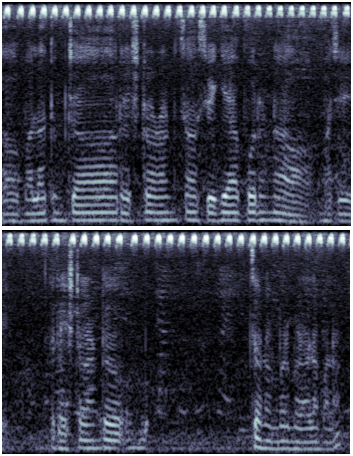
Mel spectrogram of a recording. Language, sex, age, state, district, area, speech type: Marathi, male, 30-45, Maharashtra, Thane, urban, spontaneous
